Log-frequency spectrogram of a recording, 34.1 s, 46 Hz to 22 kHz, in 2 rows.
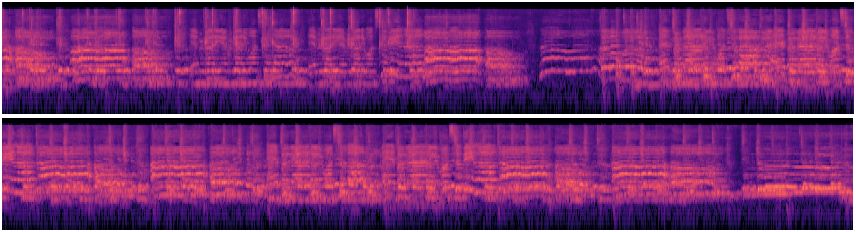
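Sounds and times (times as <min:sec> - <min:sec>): women singing a cappella: 0:00.0 - 0:34.0.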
